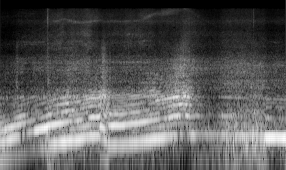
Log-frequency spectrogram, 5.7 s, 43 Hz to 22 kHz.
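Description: VW Mk5 GTI's turbocharged four-cylinder with a KO4 turbo accelerating hard, heard from inside the cabin. The revs climb, drop at an upshift about two seconds in, climb again, then ease off around four seconds in into a steady cruise. It pulls smooth, with no misfire, on new Audi R8 coil packs and NGK laser plugs.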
